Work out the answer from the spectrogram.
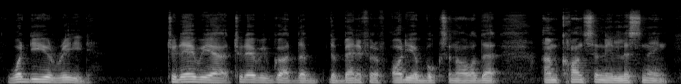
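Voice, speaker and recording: A middle-aged man from Malaysia speaks in a fairly low voice as a podcast guest. He tells stories with animation and keeps restarting words as he gets excited. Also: fairly quick. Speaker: guest, personal development coach. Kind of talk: conversational storytelling.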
